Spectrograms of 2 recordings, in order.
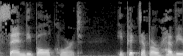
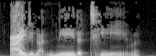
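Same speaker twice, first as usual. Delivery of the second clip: slow, contemptuous, scornful sneering tone. Lord Skull answers Zero's suggestion that he pick a team, sneering. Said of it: "Lord Skull sneered".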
